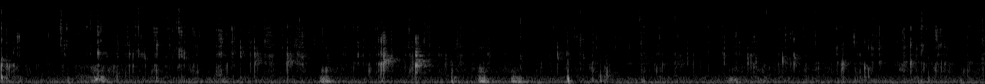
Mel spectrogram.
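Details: A Staffordshire Bull Terrier eats a mix of raw meat and dog food indoors, with wet chewing, crunching and soft thuds from a bowl.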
